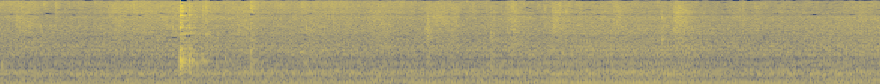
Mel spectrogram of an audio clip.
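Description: Kitchen utensil working a kadai of potato and pointed gourd in spiced masala, with one sharp clink against the pan about a second in, over a steady low hum.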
